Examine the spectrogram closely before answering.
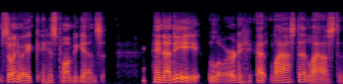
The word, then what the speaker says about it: Henani: Um so, the the first poem of the morning is Henani, here I am in parentheses. And that's spelled h e n a n i.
